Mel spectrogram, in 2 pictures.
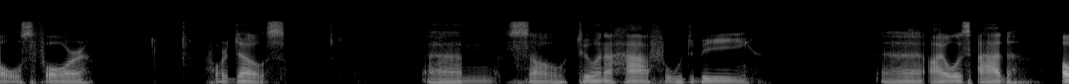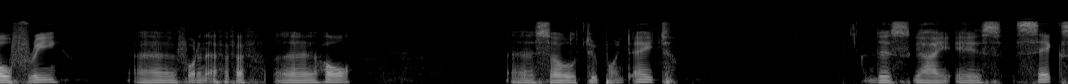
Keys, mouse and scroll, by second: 0.5 q, 1.8 space, 3.2 c, 5.3 click, 7.9 click, 8.4 click, 16.3-16.8 typing, 17.2 Return, 18.5 Escape, 19.0 click, 19.1 typing.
